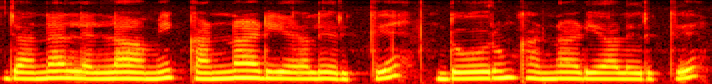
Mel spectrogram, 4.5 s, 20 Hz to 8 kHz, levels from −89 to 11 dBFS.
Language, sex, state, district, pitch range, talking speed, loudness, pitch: Tamil, female, Tamil Nadu, Nilgiris, 220-240 Hz, 80 wpm, -12 LUFS, 225 Hz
